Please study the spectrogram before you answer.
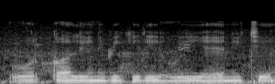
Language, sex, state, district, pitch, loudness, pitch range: Hindi, male, Uttar Pradesh, Saharanpur, 90 Hz, -16 LUFS, 85-90 Hz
